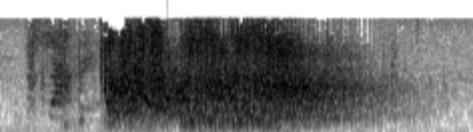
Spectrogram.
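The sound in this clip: A gunshot in a radio western drama: one loud, sharp blast that spreads into a long rumbling decay, preceded by a few softer brief sounds.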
